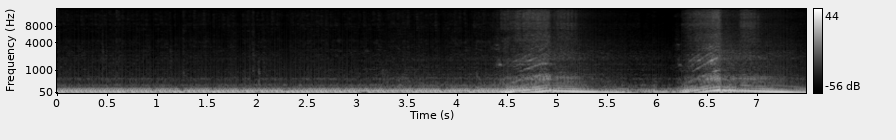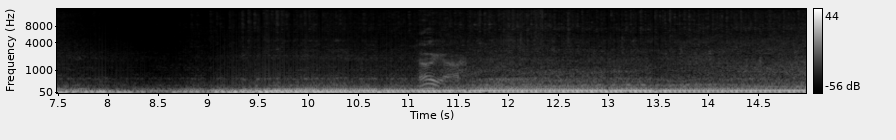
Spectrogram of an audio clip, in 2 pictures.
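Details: 2007 Grand Prix right after an ICM and harness swap. The engine catches, revs cleanly twice, then settles into a steady, even run with no stumble or misfire, much better than before: a normal start and run.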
